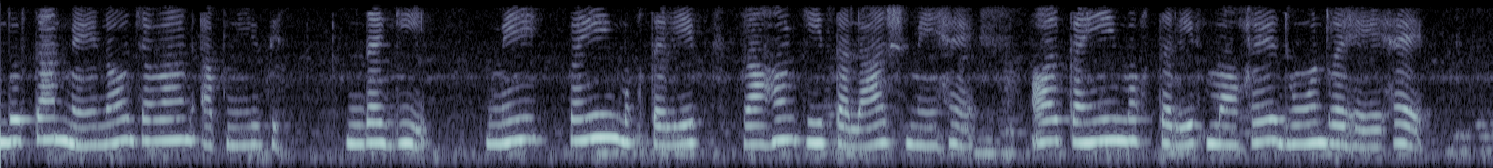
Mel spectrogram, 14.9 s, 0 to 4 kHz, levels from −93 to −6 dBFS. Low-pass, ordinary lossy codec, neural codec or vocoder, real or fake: 3.6 kHz; MP3, 32 kbps; none; real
